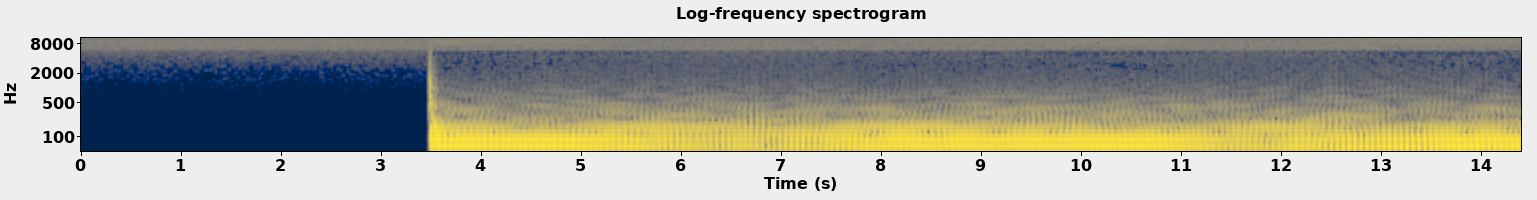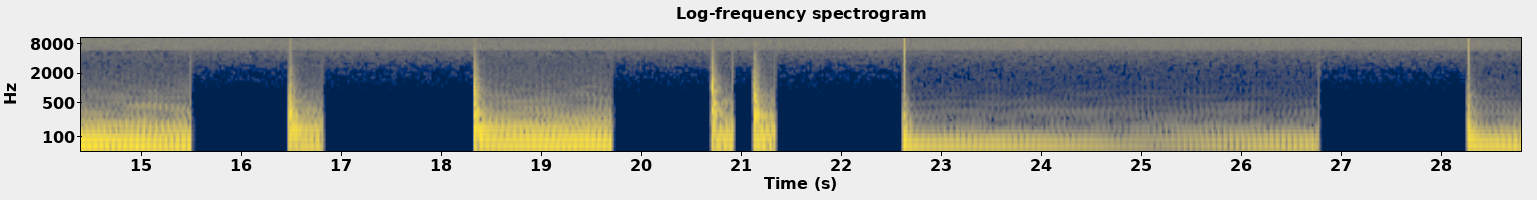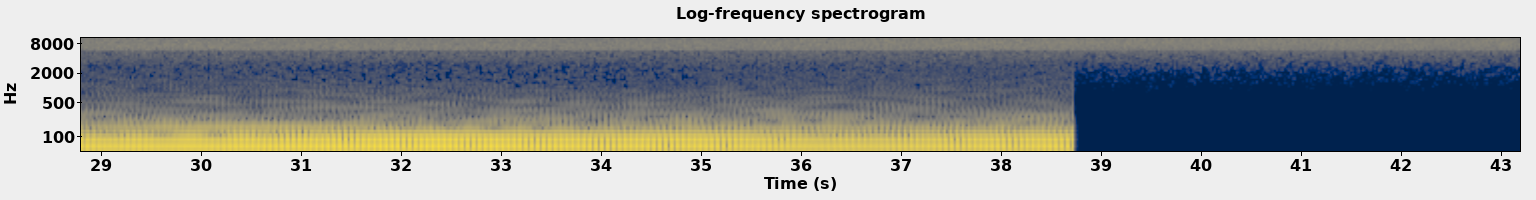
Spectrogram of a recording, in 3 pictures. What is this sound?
korg ms 20 baff base
Plain C bass with a Korg MS 20
ms, korg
